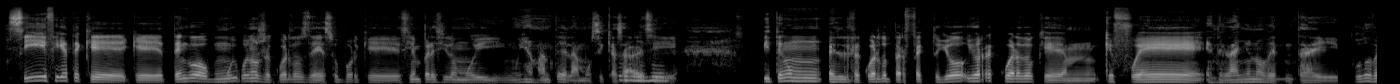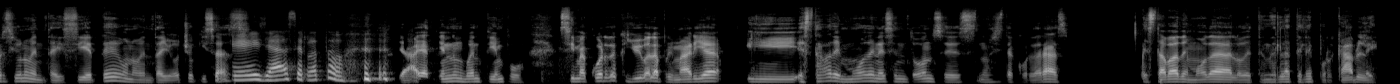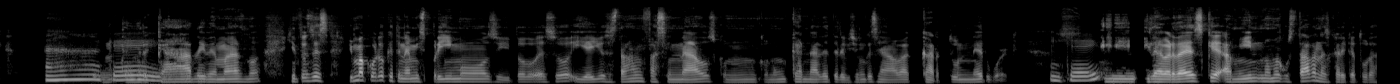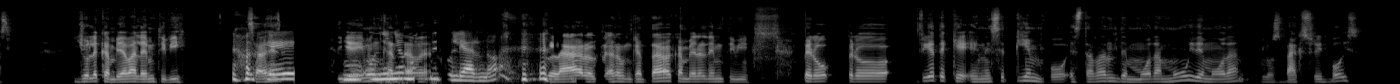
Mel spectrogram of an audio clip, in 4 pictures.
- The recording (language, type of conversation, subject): Spanish, podcast, ¿Cómo descubriste tu gusto musical actual?
- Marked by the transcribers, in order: other background noise; chuckle; chuckle; laugh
